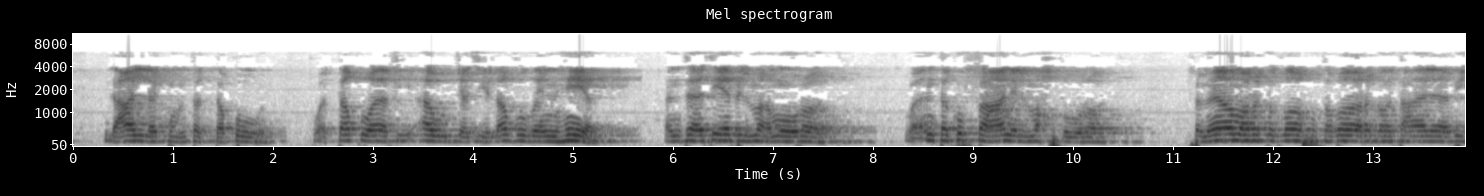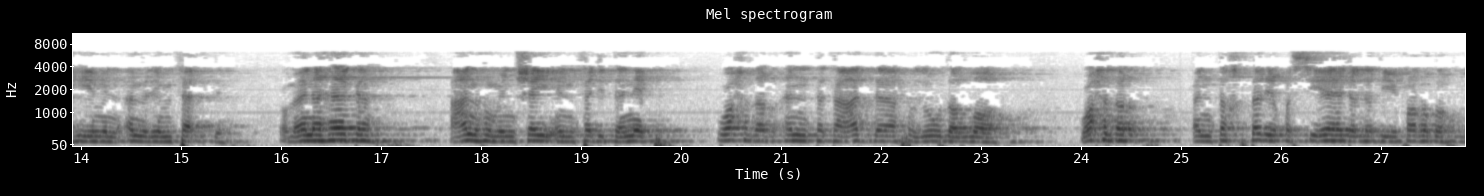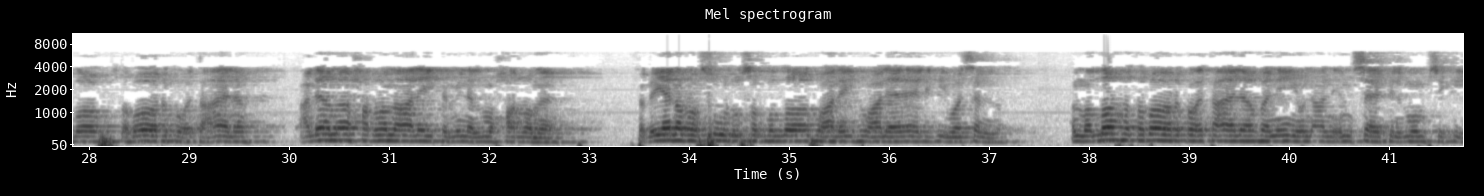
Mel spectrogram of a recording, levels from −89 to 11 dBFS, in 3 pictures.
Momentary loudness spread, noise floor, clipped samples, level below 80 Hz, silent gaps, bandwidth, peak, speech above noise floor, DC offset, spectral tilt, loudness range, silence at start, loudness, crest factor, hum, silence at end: 14 LU; -47 dBFS; under 0.1%; -32 dBFS; none; 6.6 kHz; 0 dBFS; 32 dB; under 0.1%; -6.5 dB/octave; 4 LU; 0.3 s; -16 LUFS; 16 dB; none; 0 s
